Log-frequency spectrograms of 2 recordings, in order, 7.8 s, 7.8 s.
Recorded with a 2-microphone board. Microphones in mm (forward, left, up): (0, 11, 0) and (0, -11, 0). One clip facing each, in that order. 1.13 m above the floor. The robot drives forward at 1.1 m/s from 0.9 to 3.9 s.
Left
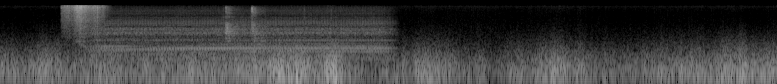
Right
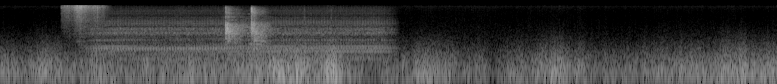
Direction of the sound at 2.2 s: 60° right (ahead or behind).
